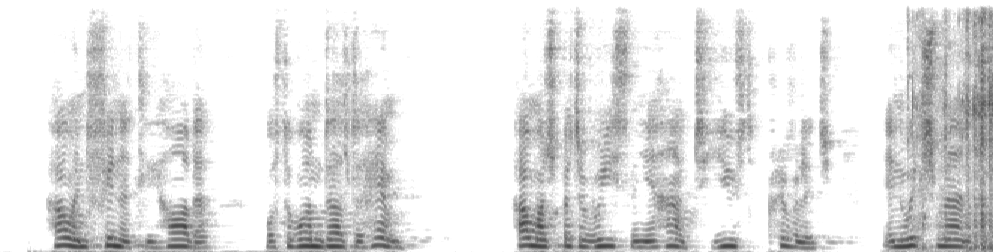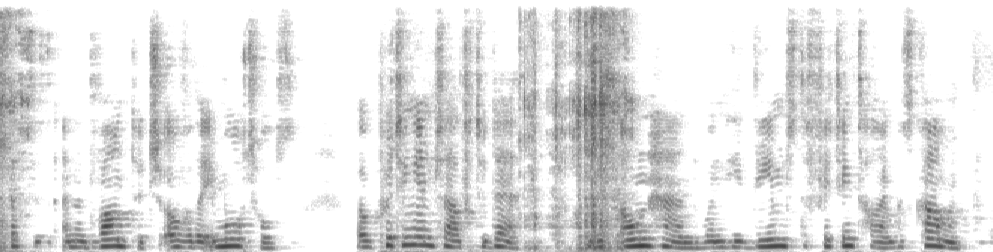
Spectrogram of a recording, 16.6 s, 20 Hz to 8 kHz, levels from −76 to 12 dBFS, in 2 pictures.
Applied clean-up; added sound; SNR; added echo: classical method WPE with log-MMSE.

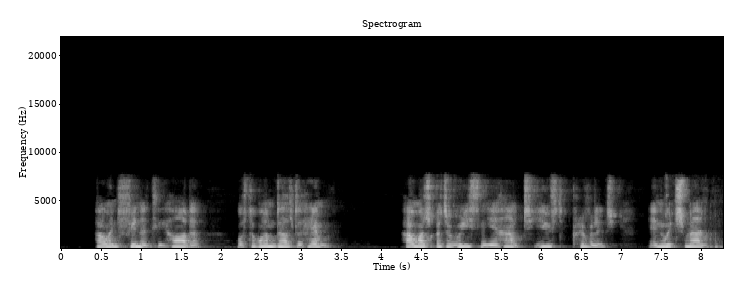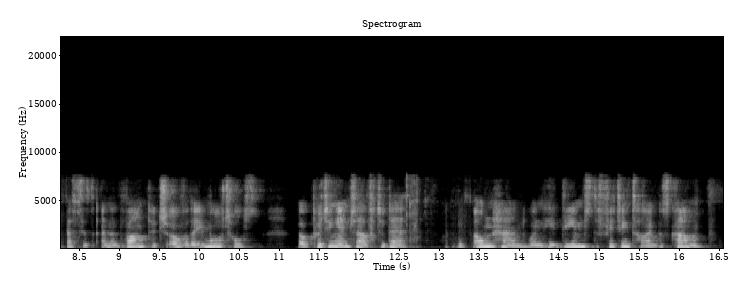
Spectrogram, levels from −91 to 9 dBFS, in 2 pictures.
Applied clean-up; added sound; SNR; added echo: neural mask model DeepFilterNet 3.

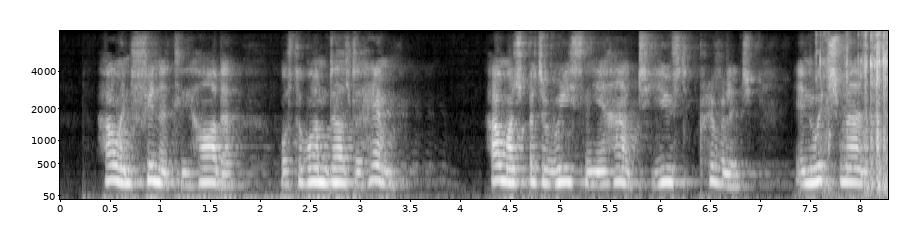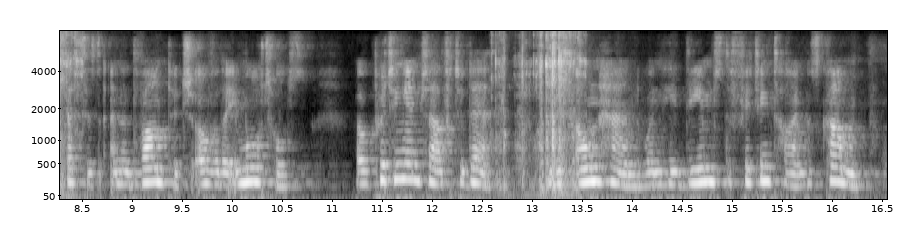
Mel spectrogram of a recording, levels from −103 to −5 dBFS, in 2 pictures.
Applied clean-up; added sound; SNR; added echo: none; Cutlery, silverware; 7 dB; reverberation time 0.6 s.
